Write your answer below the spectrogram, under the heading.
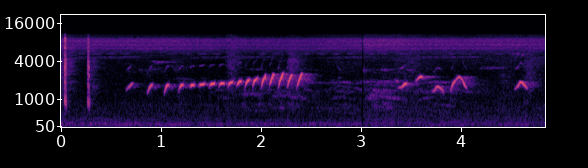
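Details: White-rumped shama from an Aceh forest line, one year old, singing as a prompt for reluctant shamas: a fast run of short notes climbing in pitch and volume, then scattered loud whistled upslurs and swoops.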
